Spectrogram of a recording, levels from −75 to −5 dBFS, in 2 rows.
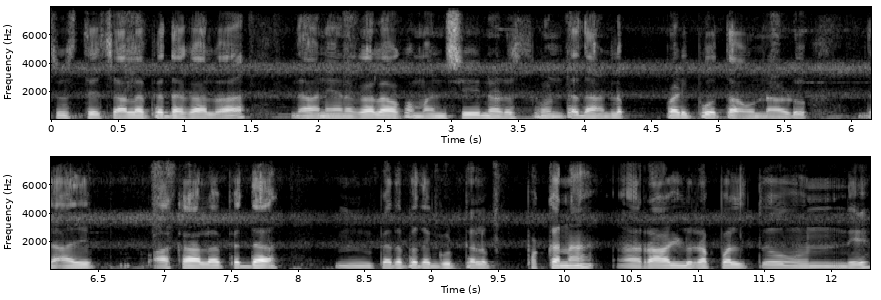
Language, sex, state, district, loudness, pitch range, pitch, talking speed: Telugu, male, Telangana, Nalgonda, -21 LUFS, 125-135 Hz, 125 Hz, 100 wpm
